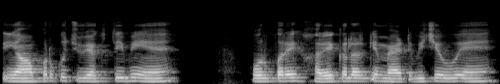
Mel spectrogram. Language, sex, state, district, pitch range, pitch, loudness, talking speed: Hindi, male, Uttar Pradesh, Shamli, 145-155 Hz, 145 Hz, -16 LUFS, 190 wpm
